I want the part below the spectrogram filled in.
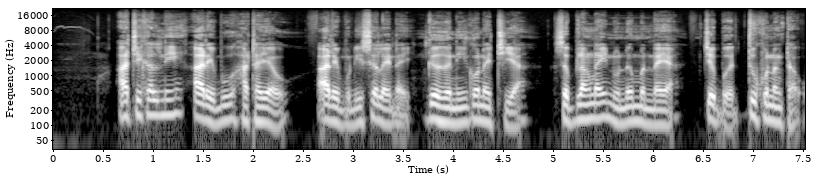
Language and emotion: Bodo, sad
